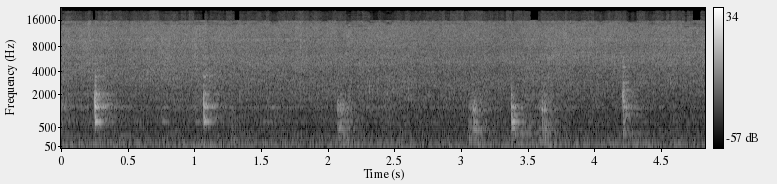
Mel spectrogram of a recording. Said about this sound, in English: we're just gonna cook this until the shallots brown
